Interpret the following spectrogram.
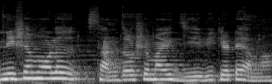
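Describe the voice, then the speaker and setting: A woman voicing a kind young man who talks to his mother calmly and reassuringly. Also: a little high, normal speed, close to an everyday voice. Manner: calm, reassuring. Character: kind young man, gentle and teasing son. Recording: echoey room with soft music.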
